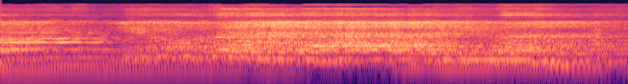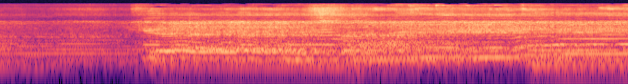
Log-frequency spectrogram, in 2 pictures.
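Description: Live band music with several voices singing together over guitar and keyboard; it dips a little and then comes back louder about four seconds in.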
